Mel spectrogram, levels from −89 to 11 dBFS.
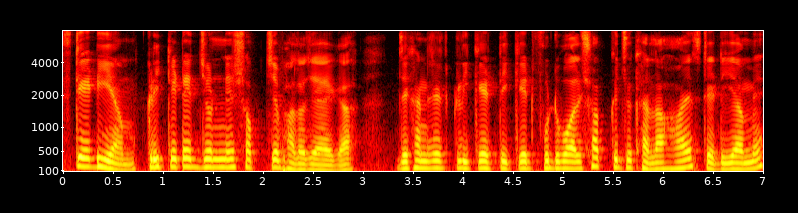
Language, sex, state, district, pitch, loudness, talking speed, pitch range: Bengali, male, West Bengal, North 24 Parganas, 145 Hz, -15 LUFS, 145 wpm, 135-165 Hz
